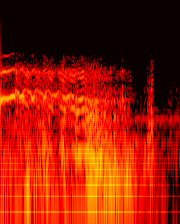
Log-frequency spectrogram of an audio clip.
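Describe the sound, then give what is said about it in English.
A horse standing under a tree at night in moonlight whinnies loudly, a wavering high neigh that trails off into lower snorting breaths, with no one speaking. “There's Bob's horse under that tree.”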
